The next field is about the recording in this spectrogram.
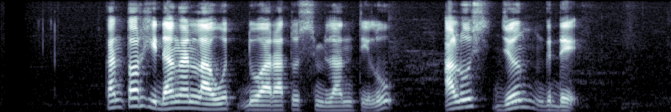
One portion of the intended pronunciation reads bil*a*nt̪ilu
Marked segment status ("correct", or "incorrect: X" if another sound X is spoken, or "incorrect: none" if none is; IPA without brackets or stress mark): correct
